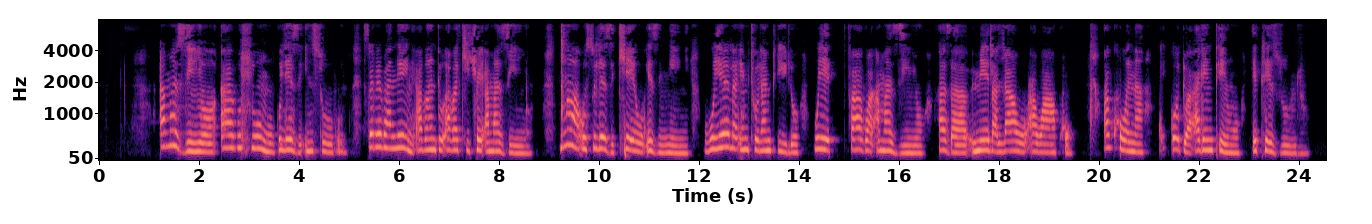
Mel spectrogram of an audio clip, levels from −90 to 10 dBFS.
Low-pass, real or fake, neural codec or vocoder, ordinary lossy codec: 7.2 kHz; fake; codec, 44.1 kHz, 2.6 kbps, SNAC; MP3, 32 kbps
